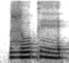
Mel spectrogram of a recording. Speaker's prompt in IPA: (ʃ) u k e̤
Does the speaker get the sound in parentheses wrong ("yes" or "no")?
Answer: yes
